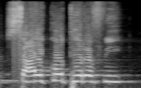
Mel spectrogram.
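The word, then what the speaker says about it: psychotherapy: दट very important अजून सायकोथेरपी सायकोथेरपी मध्ये साय एस वाय पासून त स्पेलिंग नाहीय पी पासून सुरू होतं पी चा उच्चार नाहीय प नाहीय पण सायकोथेरपी पी से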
